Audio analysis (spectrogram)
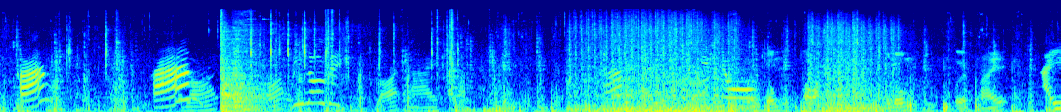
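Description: Rapid gunfire bursts from the tactical shooter Rainbow Six Siege, including shots fired through wooden walls, crackle close and loud in repeated volleys while players talk over them.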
